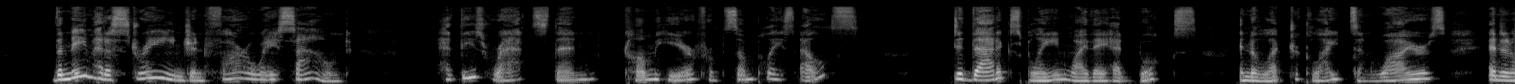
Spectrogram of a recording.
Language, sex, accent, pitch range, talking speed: English, female, American, 175-270 Hz, 125 wpm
